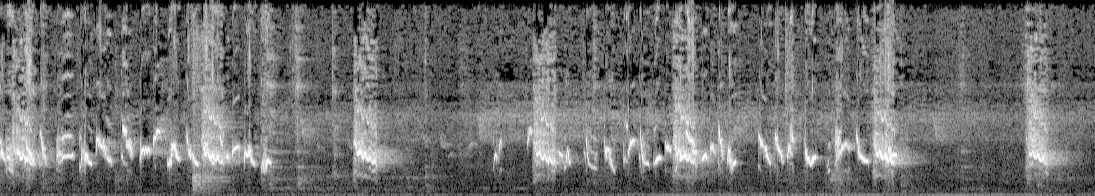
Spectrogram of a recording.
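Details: White-eye female and male answering each other: busy high twittering phrases of slurred chirps, a lull, then more rapid chirp runs and single sharp notes.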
